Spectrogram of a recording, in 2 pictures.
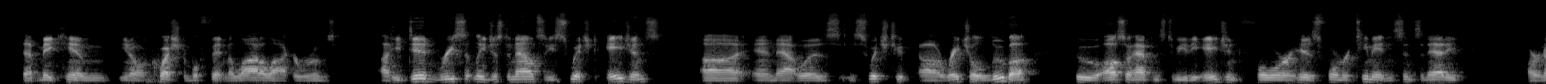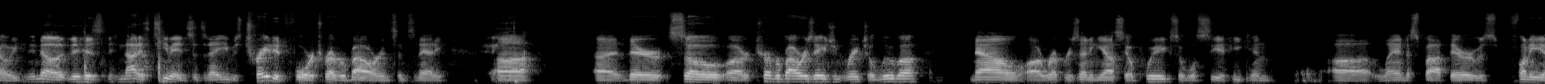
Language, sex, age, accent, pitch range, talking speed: English, male, 40-59, American, 100-120 Hz, 185 wpm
